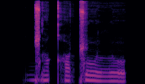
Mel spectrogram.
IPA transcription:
ɡ͡ǁ ɯ qʰ u ǁ õ lː õ

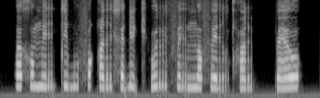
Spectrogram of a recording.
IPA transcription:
ʌ x o m i r t i b u f ʌ q i r x ɛ ɗ i t͡ʃʼ u r f e r ŋ ʌ f e r qʰ u r pː ɛ o̯

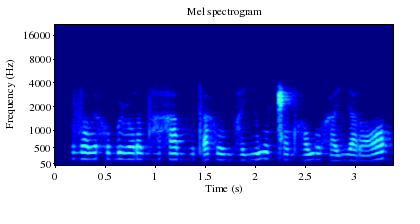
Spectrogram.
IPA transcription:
z ɒ l œ h o ɓ o ɭ ɔ ɾ ɒ l dʱ a h a bʱ o tʼ a x o l bʱ a ʎ ə w o ǁ ɒ dʱ ɒ w o x a ʎ a ɾ ɒ

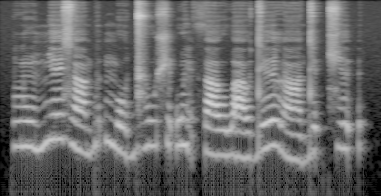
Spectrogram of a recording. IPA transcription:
l ũ˨ ɲ e˦ z ã˨ b ɪ˦ ʔ ŋ o˨ d͡ʑ u˦ ʃ ɪ˦ ʔ w ĩ˦˨ θ a˨ ʊ̯ w a˨ ʊ̯ d e˦ ɪ̯ l ã˨ d ɪ˦ ʔ t͡ɕ ɪ˦ ʔ

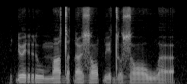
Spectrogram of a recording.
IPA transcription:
ɗ ʏ r uː m əː dˤ ʏ ɗ œ z ɔ ɓ ɪː d o z ɔː w ɐ

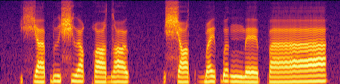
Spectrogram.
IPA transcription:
ç a ɓ ɯ ɕ ɯː qʷ e dˤ u | ɕ a tˤ ɡ͡b e ɓ ʌ ŋ͡m ɛ p aː

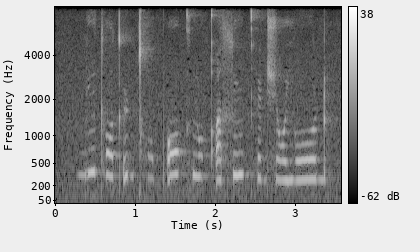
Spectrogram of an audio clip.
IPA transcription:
bʲ ɨ tʰ ɔ tʼ y ɖ ǀʰ ɔ̤ pʼ ɔ kʰ ɨ w qʼ ə s y kʰ ɪ ɖ ʃ ɔ j o ɖ

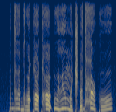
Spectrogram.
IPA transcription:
dʱ ə˥˩ ɡʱ u˩ q u˥˩ qʰ u˥˩ ʔ u˥˩ lʲ o˥ m ə˩ t͡ʃʼ ə˩˥ d ħ ə˞˥˩ k o˩˥

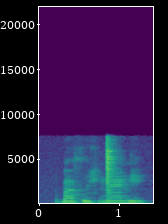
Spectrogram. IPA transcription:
ɓ ɒ x u ç ŋ͡ǀ æ̃ n i

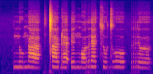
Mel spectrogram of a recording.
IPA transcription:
n u ŋ a | ǀ a ɖ æ ʔ e ŋ ɔ r æ t͡s u dʱ o | r ɵ

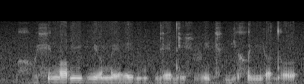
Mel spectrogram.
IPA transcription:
x ɔ̤ xʲ ʊ ŋ ɔ b nʲ e̤ lʲ o m e ð i b m ɔ̤ ɡ e d i x v i ɾʲ e̤ x bʲ ʊ x ʊ mʲ ɔ d o

